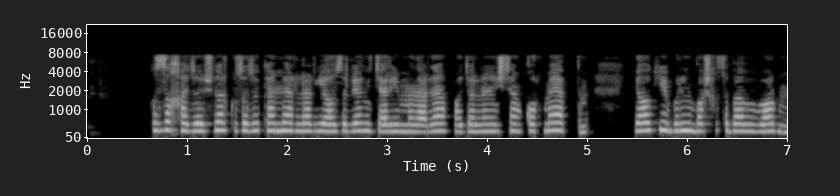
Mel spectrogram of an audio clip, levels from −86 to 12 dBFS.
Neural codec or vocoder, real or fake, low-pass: none; real; 7.2 kHz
